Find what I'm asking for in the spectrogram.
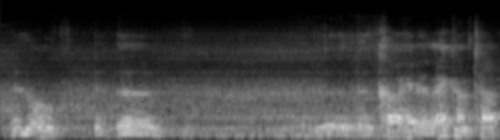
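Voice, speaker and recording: A man talks at a very slow pace, his pitch medium with ordinary variation. Audible room echo and noticeable background noise fill the recording. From Germany. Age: 80s+. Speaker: grandfather recounting life history. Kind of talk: oral history interview. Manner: halting, frequent false starts and fillers.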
